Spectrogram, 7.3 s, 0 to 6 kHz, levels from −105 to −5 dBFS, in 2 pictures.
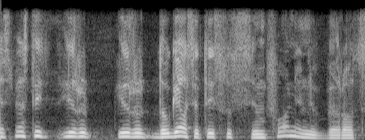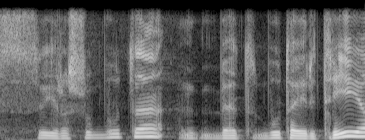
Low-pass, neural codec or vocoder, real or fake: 5.4 kHz; none; real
